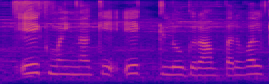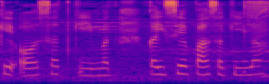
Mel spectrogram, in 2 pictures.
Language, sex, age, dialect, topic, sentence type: Bhojpuri, female, 18-24, Northern, agriculture, question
